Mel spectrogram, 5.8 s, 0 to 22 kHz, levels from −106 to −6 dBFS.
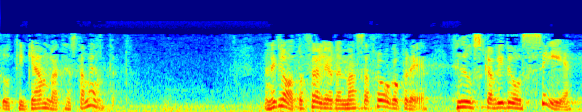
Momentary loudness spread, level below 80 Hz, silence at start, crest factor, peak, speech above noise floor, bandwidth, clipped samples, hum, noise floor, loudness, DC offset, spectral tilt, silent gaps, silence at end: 22 LU; -46 dBFS; 0 s; 16 dB; -8 dBFS; 20 dB; 6.6 kHz; under 0.1%; none; -43 dBFS; -24 LUFS; 0.1%; -6 dB/octave; none; 0 s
